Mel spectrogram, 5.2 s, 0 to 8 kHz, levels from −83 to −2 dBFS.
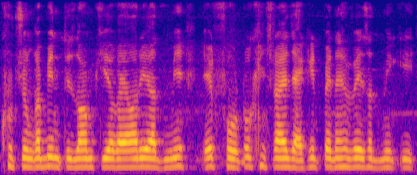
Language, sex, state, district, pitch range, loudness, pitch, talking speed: Hindi, female, Punjab, Fazilka, 145-150 Hz, -16 LUFS, 145 Hz, 230 wpm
